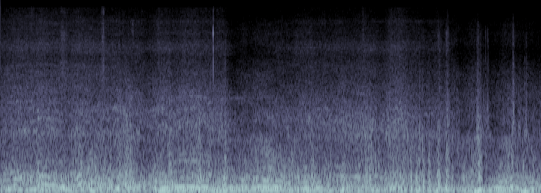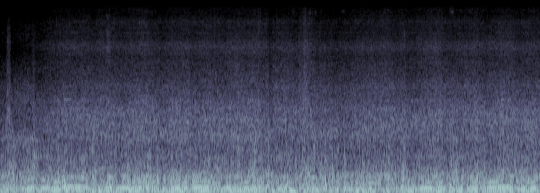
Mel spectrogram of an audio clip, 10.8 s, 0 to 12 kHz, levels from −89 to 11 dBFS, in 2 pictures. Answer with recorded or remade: recorded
